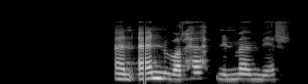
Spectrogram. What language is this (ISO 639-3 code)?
isl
